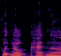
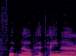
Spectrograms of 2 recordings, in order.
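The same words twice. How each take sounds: First: "Hatena" said as HAT-nuh; unsure pronunciation. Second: "Hatena" said as huh-TAY-nuh; alternative pronunciation. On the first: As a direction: squeeze "Hatena" into HAT-nuh, first syllable stressed. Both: Real, not acted. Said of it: "don't really know how you pronounce it".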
